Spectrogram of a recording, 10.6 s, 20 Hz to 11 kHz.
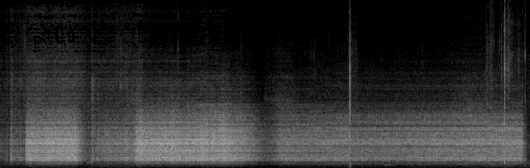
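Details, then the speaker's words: Realistic TRC-451 CB radio after full capacitor replacement: loud steady hiss with scratchy crackle that swells and fades, present even with gain fully off, like a leaky old tube; receiver noise persists, a faulty transistor suspected. "audio what sounds like an old leaky old tube gear have a bad audio tube get all noise and Scratchy and stuff well that's what dis is sound like it's the best I can describe it"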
